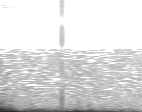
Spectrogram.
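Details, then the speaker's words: Low, deep, continuous sonorous rumbling through the chest, played as an example during a respiratory assessment teaching demonstration: rhonchi. "ronai are continuous deep sonorous"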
